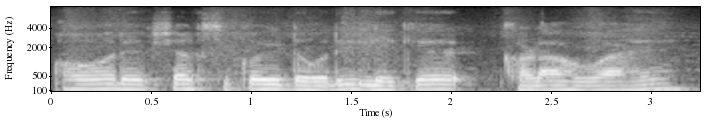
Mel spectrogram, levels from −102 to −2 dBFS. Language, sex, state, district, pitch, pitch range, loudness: Hindi, female, Madhya Pradesh, Bhopal, 130 Hz, 115-135 Hz, -14 LUFS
